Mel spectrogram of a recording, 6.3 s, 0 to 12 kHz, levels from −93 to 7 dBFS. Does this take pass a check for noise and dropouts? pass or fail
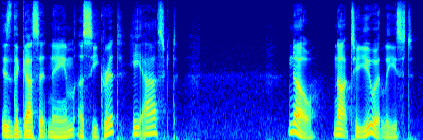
pass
